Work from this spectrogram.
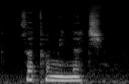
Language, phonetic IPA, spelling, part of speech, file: Polish, [ˌzapɔ̃ˈmʲĩnat͡ɕ], zapominać, verb, LL-Q809 (pol)-zapominać.wav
